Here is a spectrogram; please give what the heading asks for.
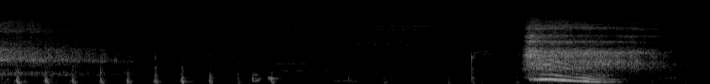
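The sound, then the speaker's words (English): A person draws a deep breath in and blows it out in a long, loud sigh-like exhale, preceded by a series of soft, rhythmic tapping thumps. “Take a deep breath. Blow it out.”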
